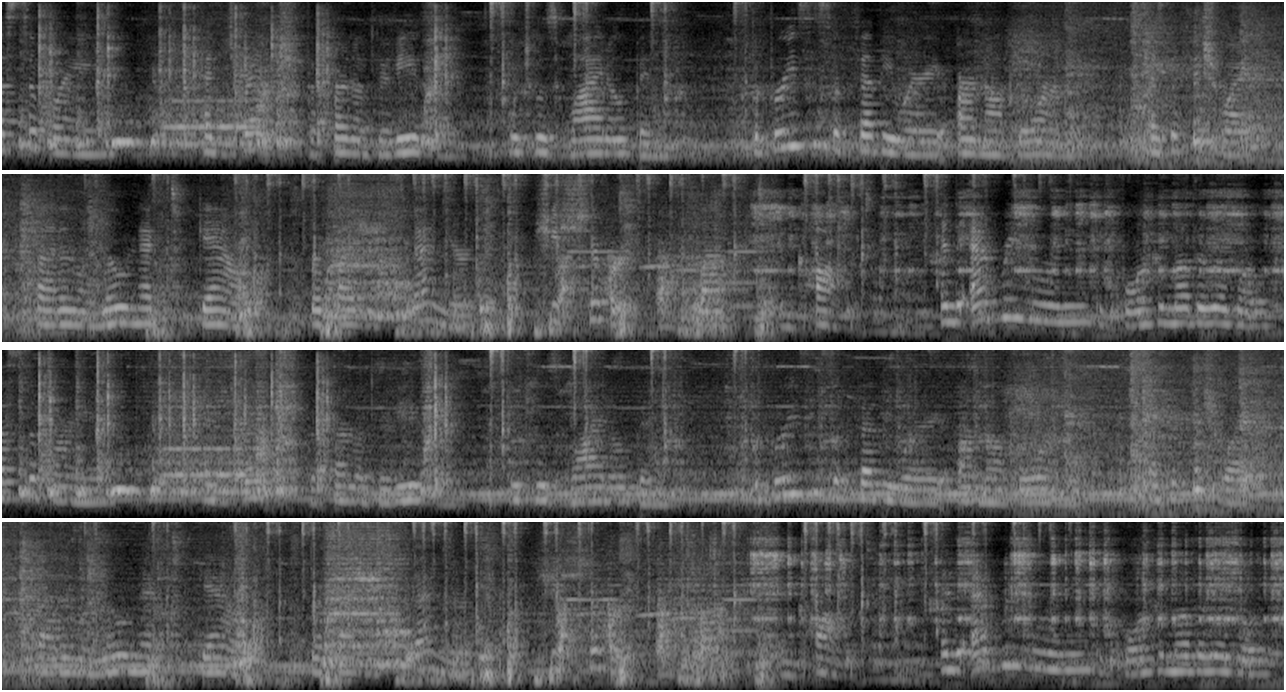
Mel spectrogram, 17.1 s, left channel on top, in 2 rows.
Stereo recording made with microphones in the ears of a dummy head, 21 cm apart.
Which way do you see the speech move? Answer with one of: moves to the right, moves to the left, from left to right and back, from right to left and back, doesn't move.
doesn't move.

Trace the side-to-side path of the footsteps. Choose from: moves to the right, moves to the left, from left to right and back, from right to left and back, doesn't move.
moves to the left.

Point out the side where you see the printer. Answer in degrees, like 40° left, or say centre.
80° right.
